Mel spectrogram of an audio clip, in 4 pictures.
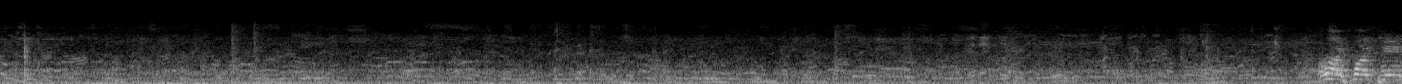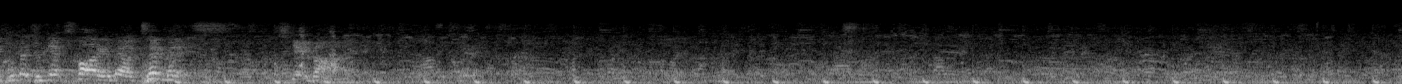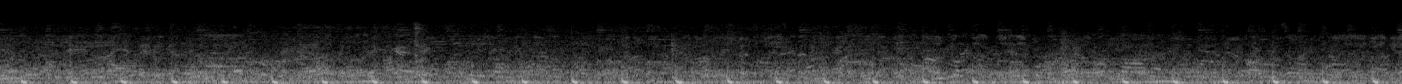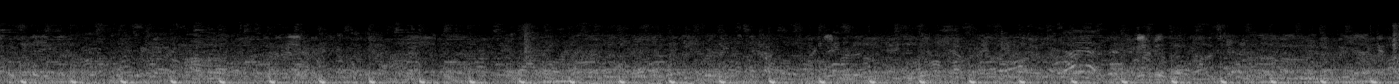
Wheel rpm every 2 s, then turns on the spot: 0, 0, 0, 0, 0, 0, 0, 0, 0, 0, 0, 0, 0, 0, 0, 0, 0, 0, 0, 0, 0, 0, 0, 0, 0, 0, 0, 0.
none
